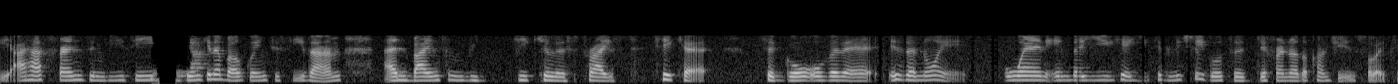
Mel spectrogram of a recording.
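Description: Speech, band-limited to nothing above 4 kHz, as narrowband G.711 would give. From 1.52 to 1.9 s the talker's level falls by roughly 40 dB for about 0.4 s, likely speech suppressed in double talk as an echo canceller ducks both voices. Unlike packet loss, the dip is a level drop, not a patched gap. Overlapping it, from 1.8 to 2.07 s, a second voice comes through about 10 dB below the talker: likely the other side's voice leaking through from the loudspeaker. It is a distinct, quieter talker, not an artefact of the main voice. Repeated packet loss (robotic sound) appears from 8.78 to 9.3 s, 9.71 to 10.19 s and 11.41 to 11.91 s. In each stretch several holes up to about 27 ms long are filled by stretching the previous sound, covering 16 to 18% of the span, so the speech turns choppy rather than simply dropping out. Between these, at 10.71 to 10.75 s, a single short concealed packet loss of about 20 ms leaves one brief smear. 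It is an isolated glitch, not a run of repeated holes.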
